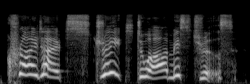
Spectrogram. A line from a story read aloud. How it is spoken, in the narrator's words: choked Satin between sobs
